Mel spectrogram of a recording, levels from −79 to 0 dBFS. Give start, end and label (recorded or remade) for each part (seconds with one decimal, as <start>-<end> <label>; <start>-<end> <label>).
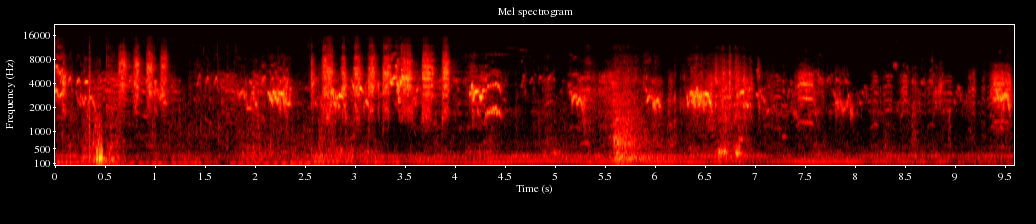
0.0-3.5 recorded; 3.5-4.3 remade; 4.3-5.3 recorded; 5.3-6.9 remade; 6.9-9.6 recorded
